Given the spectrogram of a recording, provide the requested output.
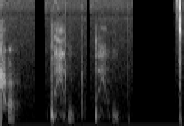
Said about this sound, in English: There's the coughing.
